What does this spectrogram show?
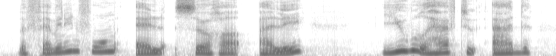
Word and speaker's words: allée: You don't pronounce it, but you need to write it. Okay? So let's read them. Il sera allé. Elle sera allée.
